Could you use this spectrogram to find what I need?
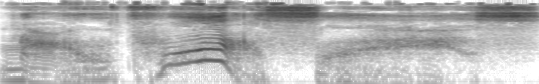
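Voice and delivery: whispered, low-placed, hushed creature voice. Speaker demonstrating how changing placement changes a voice, low-placed character voice. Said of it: "change the pitch and tone of this placement".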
